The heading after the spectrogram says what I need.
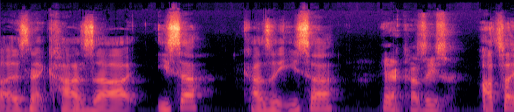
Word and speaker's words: Kazuhisa: All right, so did you hear that Kazuhisa Hashimoto Shit.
